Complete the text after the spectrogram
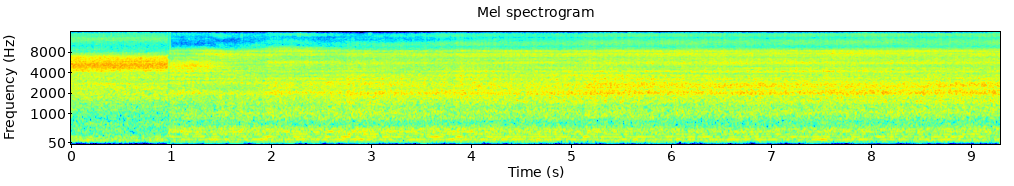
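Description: A turboprop airliner taxis toward the listener, its propellers droning.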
